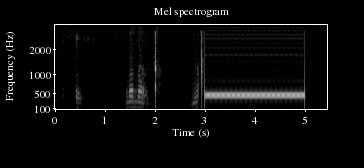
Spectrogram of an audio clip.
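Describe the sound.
Telephone tone heard while an extension number is dialed: after a few brief bits of speech and a sharp click, a loud, steady mid-pitched tone holds for about two seconds and then cuts off abruptly.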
